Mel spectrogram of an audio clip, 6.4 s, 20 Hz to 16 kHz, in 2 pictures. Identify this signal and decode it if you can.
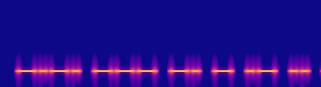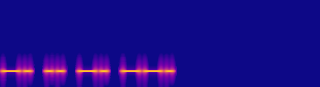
Morse code, heard as a keyed tone, about 22 wpm, 700 Hz. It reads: CONTAINING
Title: ING Suffix - Top 100 Words with Base Words 22wpm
